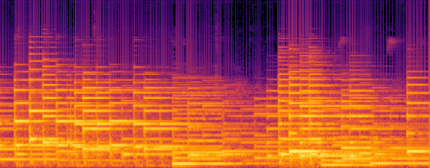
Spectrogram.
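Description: Background piano music: a melody of struck notes over changing bass notes.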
